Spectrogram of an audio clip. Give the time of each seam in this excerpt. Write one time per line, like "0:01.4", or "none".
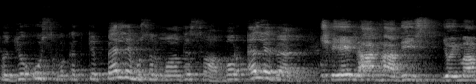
0:03.2

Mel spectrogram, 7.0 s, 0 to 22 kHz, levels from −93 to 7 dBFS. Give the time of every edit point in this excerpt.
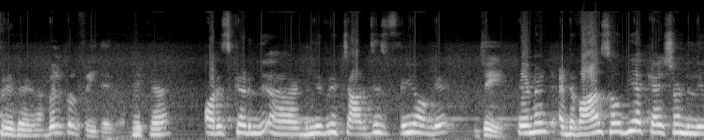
none

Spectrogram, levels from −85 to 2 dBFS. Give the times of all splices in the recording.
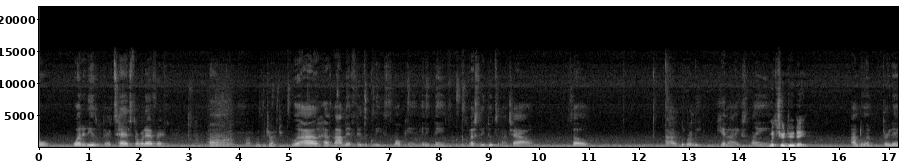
0:04.4

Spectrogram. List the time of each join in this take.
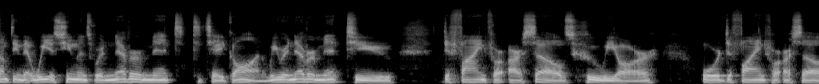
none

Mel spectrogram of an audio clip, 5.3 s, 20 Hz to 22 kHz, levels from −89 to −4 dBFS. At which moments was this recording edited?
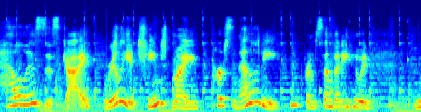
0:01.3
0:03.8

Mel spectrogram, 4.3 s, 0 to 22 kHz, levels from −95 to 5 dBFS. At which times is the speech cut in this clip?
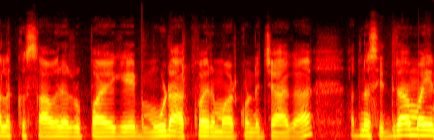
0:01.5

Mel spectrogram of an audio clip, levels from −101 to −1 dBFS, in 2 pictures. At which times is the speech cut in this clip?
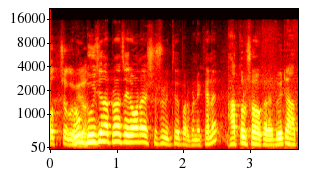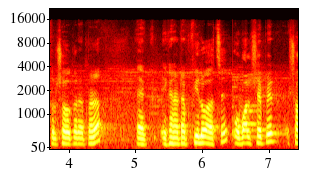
0:02.6
0:06.4

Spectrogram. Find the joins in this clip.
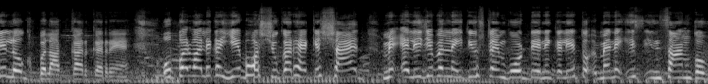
0:01.4

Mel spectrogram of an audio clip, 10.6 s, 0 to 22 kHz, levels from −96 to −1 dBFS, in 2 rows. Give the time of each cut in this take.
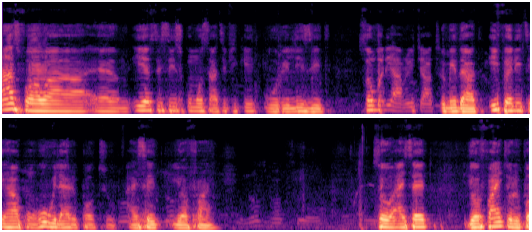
none

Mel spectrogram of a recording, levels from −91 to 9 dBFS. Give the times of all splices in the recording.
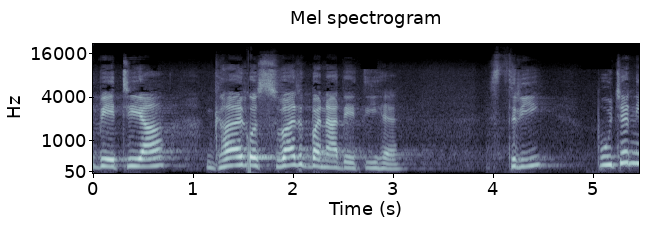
0:01.6

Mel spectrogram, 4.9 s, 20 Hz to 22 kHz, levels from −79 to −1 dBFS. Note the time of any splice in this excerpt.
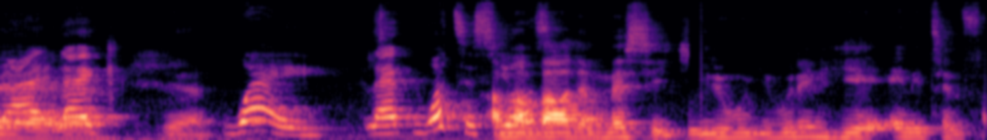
0:03.5

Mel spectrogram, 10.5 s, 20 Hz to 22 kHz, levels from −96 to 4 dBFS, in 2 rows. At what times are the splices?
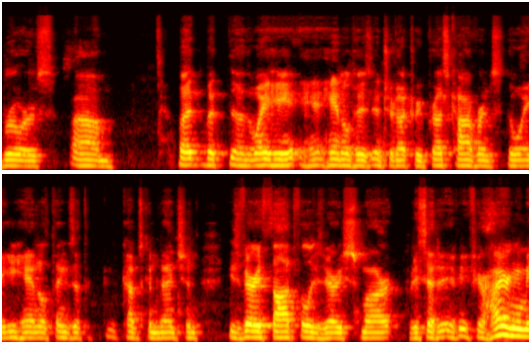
0:09.4

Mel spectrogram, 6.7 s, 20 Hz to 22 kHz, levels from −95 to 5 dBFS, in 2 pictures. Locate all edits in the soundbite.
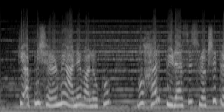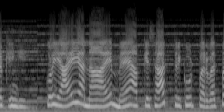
0:03.9

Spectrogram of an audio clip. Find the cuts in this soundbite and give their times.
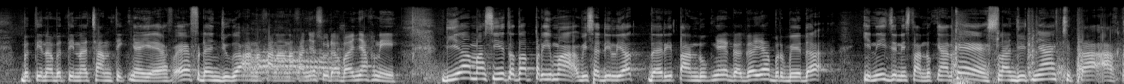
0:09.5

